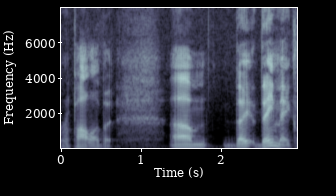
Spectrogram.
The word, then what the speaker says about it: Rapala: them in yui uh Rapa Rapa Rapala depends on where you're from is how do you pronounce that uh I tend to call it Rapala but um they they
